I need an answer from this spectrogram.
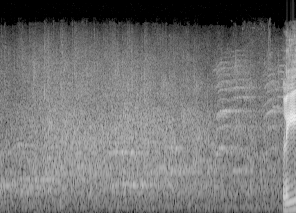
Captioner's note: audience applauding and cheering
